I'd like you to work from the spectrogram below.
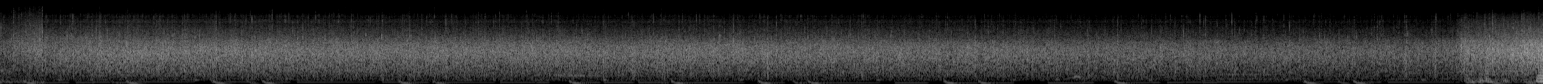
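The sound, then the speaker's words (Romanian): Sustained audience applause as two guests enter together, a dense steady wash of clapping that holds at an even, fairly loud level for the whole stretch, swelling slightly at the very end. “De data asta eu o să stau aici, totul e modular la noi, și aș vrea să le dați aplauze pentru că ei vor intra împreună.”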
